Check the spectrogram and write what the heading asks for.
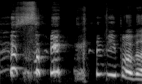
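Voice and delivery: laughing high through the words. Real, not acted. Friend recounting her food mix-ups, laughing. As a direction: let the laugh break over the line.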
